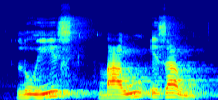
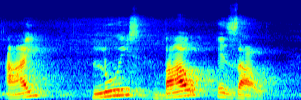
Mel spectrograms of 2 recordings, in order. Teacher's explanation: Mas aqui elas são acentuadas para evitar a ditongação, para que eu não pronuncie ai, luz, bau, exau. Então, quando eu acentuo, eu dou autonomia fonética a essa semivogal, ela passa a ser uma vogal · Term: hiato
